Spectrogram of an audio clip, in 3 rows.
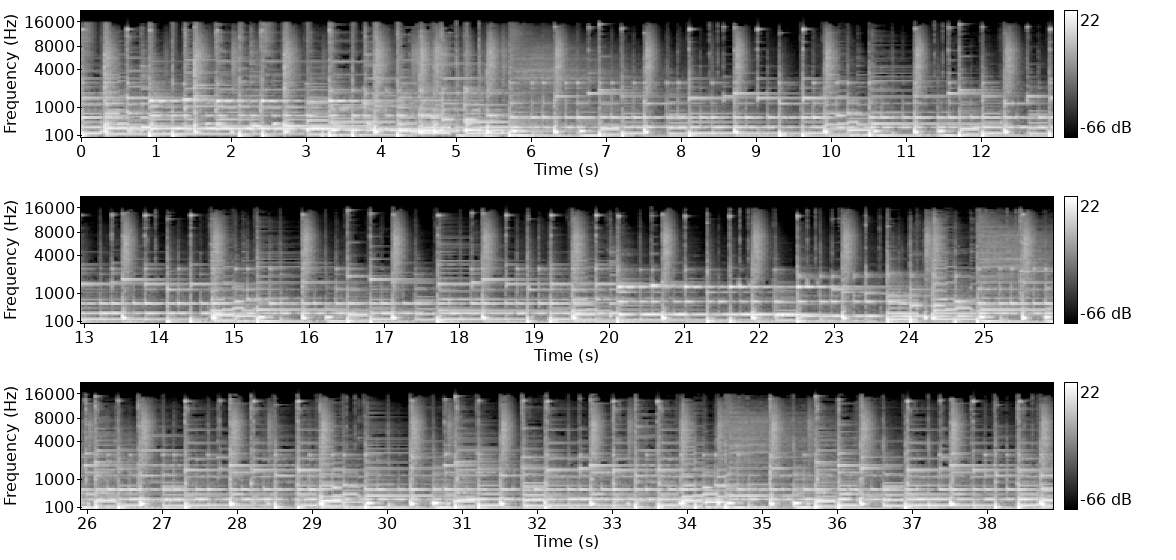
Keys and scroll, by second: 1.5 super+t, 25.8 super+t.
